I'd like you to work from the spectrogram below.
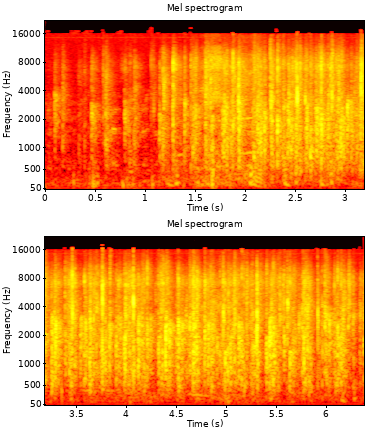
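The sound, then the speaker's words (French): A crowd breaks into applause, dense rapid clapping that swells after the first second and holds steady at a lively level throughout, with no voices standing out. “Applaudis si ça te tente, ça veut plus rien dire.”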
